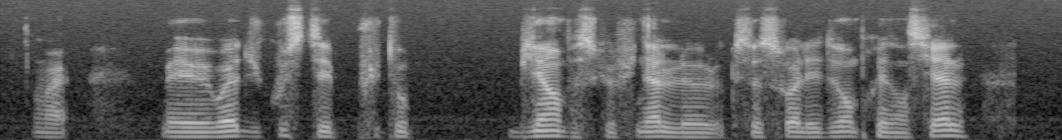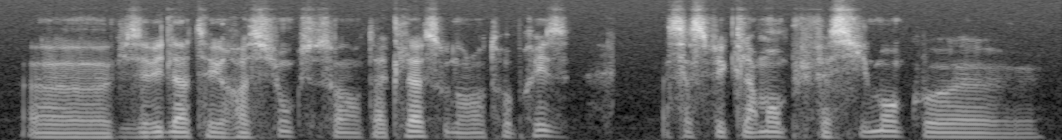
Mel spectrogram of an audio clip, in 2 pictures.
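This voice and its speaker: Speaking at a fairly quick pace yet with long, frequent pauses, a man with a fairly low pitch keeps a monotone, flat intonation in a dry, close recording with no echo, very clean and with a silent background. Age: 20s. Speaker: computing apprentice student. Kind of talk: casual interview.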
